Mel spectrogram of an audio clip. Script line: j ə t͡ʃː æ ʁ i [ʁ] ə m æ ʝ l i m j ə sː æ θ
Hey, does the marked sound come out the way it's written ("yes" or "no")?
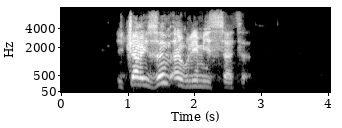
no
